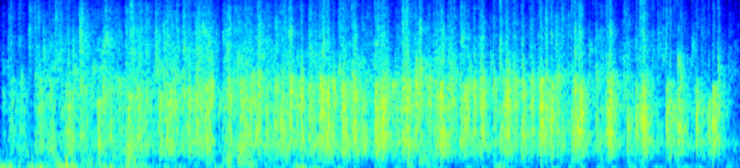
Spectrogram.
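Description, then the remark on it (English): An audience applauds steadily for several seconds to welcome a speaker, a dense wash of many hands clapping at once, fairly loud and sustained without pause, with no voices rising above it. “Will you give him a warm welcome?”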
